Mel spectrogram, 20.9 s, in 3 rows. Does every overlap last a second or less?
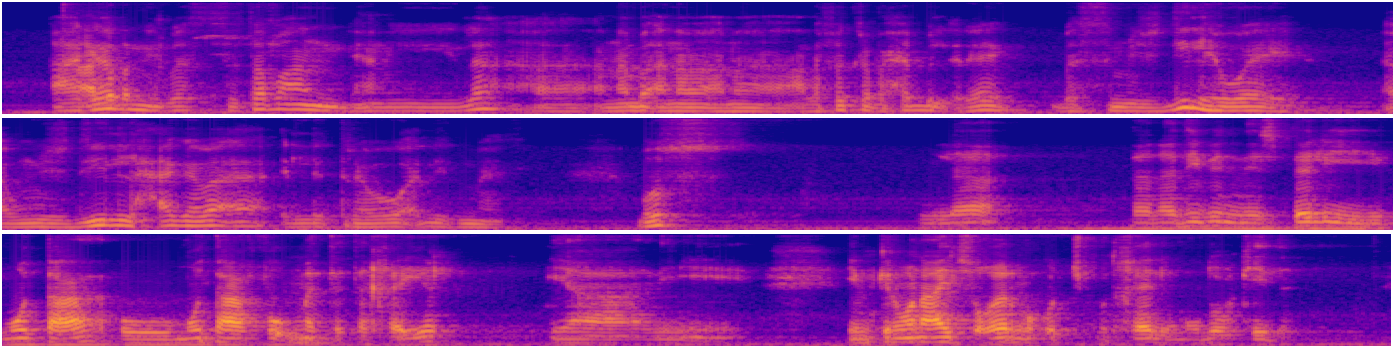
Yes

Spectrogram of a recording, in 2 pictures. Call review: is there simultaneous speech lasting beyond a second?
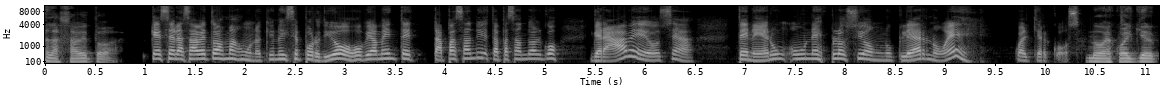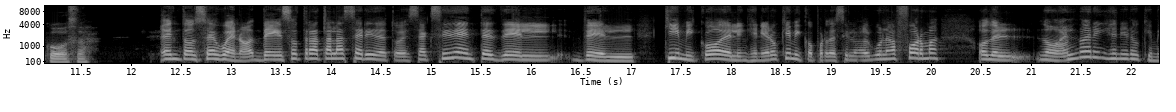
No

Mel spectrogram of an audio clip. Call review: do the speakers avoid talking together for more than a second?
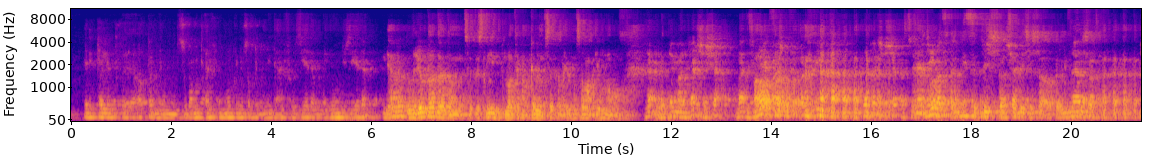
No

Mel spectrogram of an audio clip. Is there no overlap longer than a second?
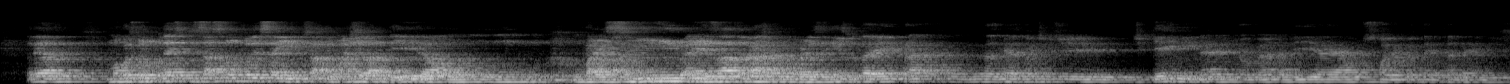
No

